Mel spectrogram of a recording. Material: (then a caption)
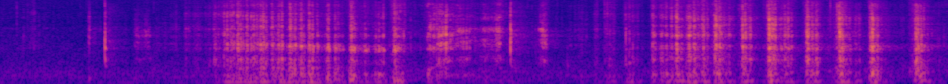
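Soap. A solid, dry oval orange Palmolive soap bar, held in hand, is scraped with a metal box-cutter blade, shaving off crumbly flakes. Soft, bright, crackly scraping sounds come in a steady stretch and then as a run of short, quick strokes.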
